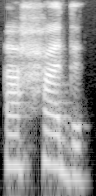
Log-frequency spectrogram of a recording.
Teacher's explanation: So over here we have letter dal, and when we are pausing over here, so we ignore the dhammatan and we take it as if there's sukoon present. And when we have dal with the sukoon, we know that it is a qalqala letter, so we're supposed to produce a jerking sound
